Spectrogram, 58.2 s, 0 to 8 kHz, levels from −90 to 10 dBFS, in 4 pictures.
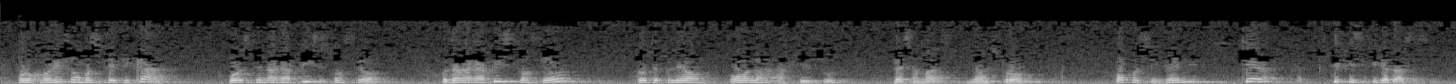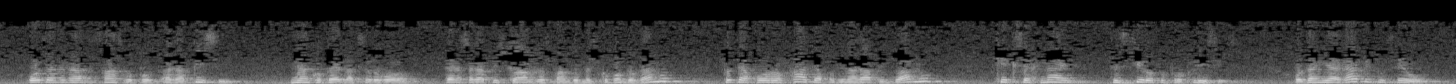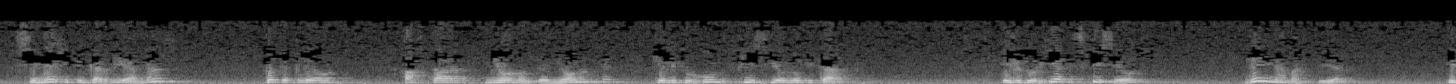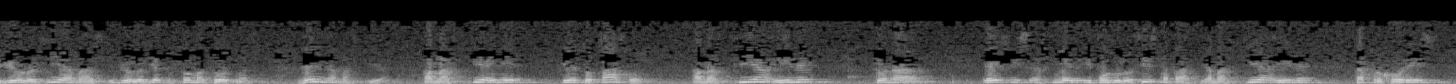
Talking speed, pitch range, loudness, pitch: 115 wpm, 140-195 Hz, -15 LUFS, 170 Hz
